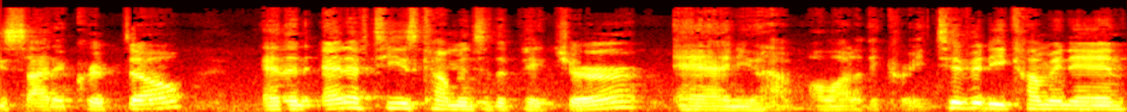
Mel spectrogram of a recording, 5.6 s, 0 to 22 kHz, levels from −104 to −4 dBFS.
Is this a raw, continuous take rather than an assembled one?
yes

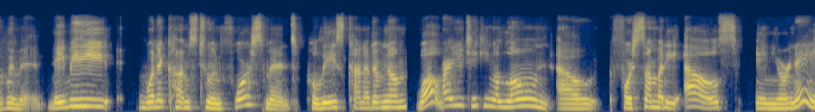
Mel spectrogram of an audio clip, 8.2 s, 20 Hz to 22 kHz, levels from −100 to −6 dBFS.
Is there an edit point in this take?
yes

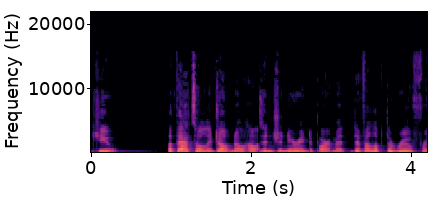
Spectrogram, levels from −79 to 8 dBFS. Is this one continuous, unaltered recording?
no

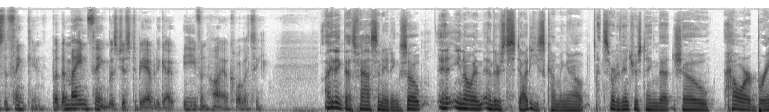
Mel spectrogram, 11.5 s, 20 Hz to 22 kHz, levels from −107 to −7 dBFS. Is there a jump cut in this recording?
yes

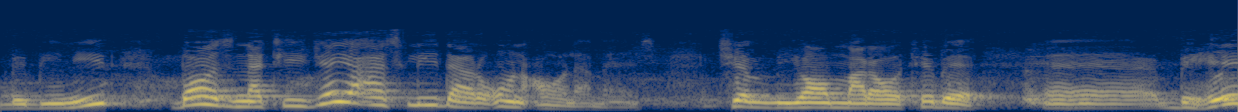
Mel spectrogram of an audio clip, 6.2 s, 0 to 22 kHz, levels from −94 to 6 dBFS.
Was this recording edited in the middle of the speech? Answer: no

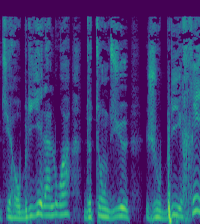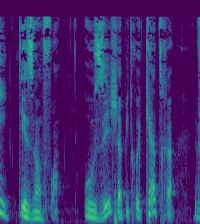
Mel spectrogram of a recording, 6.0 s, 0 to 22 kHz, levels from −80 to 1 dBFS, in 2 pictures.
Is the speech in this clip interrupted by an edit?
yes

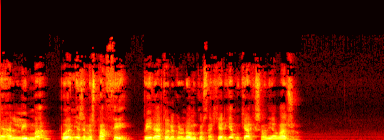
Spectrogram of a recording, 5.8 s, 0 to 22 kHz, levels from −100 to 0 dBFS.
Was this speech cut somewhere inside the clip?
yes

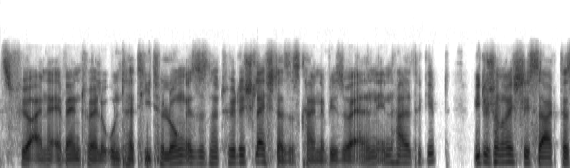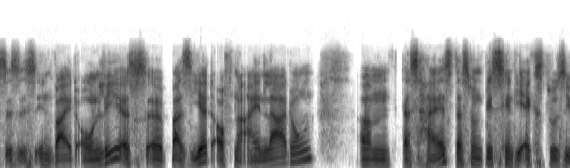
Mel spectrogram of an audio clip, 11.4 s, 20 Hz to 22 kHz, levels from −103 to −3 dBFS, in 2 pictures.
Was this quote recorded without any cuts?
no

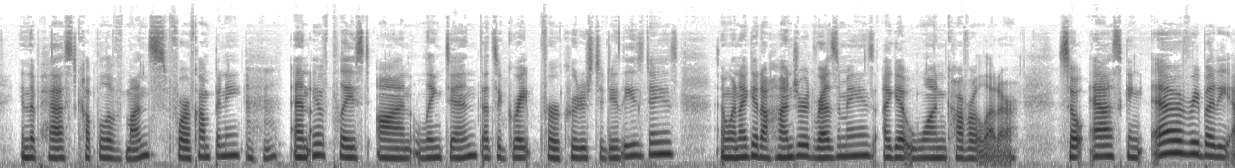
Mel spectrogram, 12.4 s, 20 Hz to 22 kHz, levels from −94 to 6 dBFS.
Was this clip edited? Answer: yes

